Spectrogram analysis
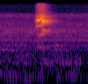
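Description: A female Double-collared Seedeater gives one brief, harsh, high-pitched note against a faint background hiss.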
